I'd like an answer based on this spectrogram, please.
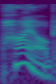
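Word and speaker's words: Hiob: they were an H we call job hyob in German and we pronounce the final b as if it wereth P much as the Greeks did plainly chops is but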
